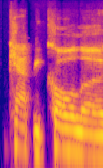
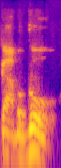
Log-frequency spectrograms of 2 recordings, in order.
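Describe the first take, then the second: First: It is said fully as capicola, with a clear final vowel. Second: It is said as gabagool, with the final vowel dropped. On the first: "because it's not really pronounced that way, but in America, it's all bastardized" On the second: "Capicola is pronounced gabagool"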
